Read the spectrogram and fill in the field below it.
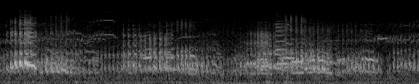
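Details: Large flock of wintering sandhill cranes waking and flying out at sunrise from an overnight roost on a frozen wetland pond at Bosque del Apache National Wildlife Refuge; many overlapping rolling, trumpeting calls rise and fall in waves, with no single caller standing out.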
